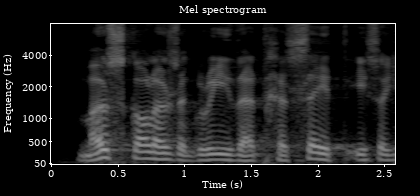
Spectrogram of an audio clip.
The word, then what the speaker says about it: chesed: H-E-S-E-D, pronounced as chesed.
